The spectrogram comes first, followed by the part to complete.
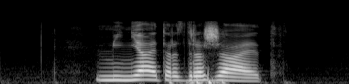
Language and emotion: Russian, angry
